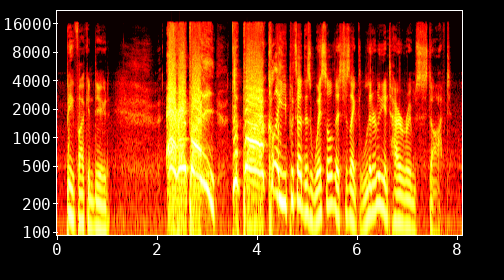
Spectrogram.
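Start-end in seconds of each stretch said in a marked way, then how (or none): 2.2-4.5 very high, drawn-out holler. Retelling the bar's security guy announcing closing, retelling a yell. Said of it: "the guy starts yelling".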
